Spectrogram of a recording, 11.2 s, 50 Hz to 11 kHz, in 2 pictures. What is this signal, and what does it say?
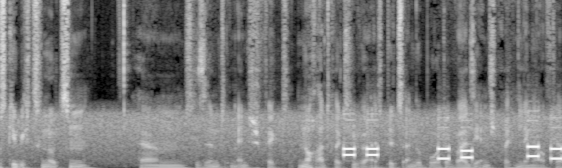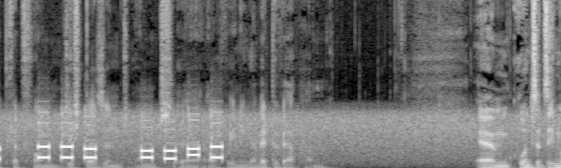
DTMF, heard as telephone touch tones, dialled by machine, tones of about 110 ms, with speech in German. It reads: 00 24 92 665 4106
